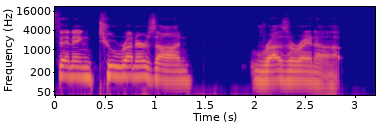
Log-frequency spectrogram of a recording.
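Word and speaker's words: Arozarena: So you took off the A, and it's not. It's a Rosarena. That's how you say it.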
